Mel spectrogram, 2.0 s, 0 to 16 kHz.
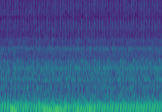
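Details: BMW 650i N63tu (stage 2 turbos, E40 tune, trans tune) idling after high-output ignition coils were installed; deep, steady low rumble with an even beat and no stumble or misfire, idling healthy.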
